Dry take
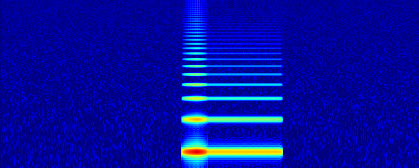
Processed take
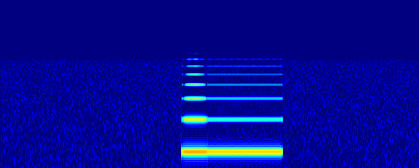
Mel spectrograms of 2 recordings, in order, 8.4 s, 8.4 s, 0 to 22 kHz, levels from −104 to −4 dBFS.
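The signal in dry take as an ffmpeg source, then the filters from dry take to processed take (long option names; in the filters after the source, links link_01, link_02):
-f lavfi -i "aevalsrc='0.316*(1-4*abs(mod(394*t+0.25,1)-0.5))':duration=2.031:sample_rate=44100,afade=type=in:duration=0.31,afade=type=out:start_time=0.31:duration=0.211:silence=0.075,afade=type=out:start_time=1.98:duration=0.051"
-af "acompressor=threshold=-20dB:ratio=6,aresample=11025,asoftclip=type=tanh:threshold=-33dB,aresample=44100"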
